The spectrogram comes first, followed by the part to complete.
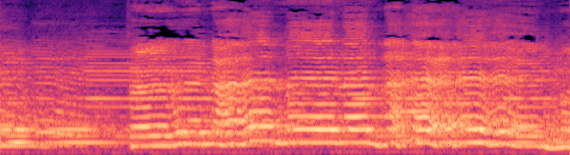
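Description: Live Carnatic music: a male voice and violin trace gliding, ornamented melodic phrases over a steady drone from an electronic tanpura, with mridangam accompaniment. The music dips briefly about a second in, then picks up again.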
